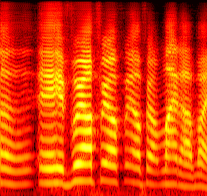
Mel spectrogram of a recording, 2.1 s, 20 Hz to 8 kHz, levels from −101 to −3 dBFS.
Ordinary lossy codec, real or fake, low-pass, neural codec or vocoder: none; fake; none; codec, 16 kHz, about 1 kbps, DyCAST, with the encoder's durations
